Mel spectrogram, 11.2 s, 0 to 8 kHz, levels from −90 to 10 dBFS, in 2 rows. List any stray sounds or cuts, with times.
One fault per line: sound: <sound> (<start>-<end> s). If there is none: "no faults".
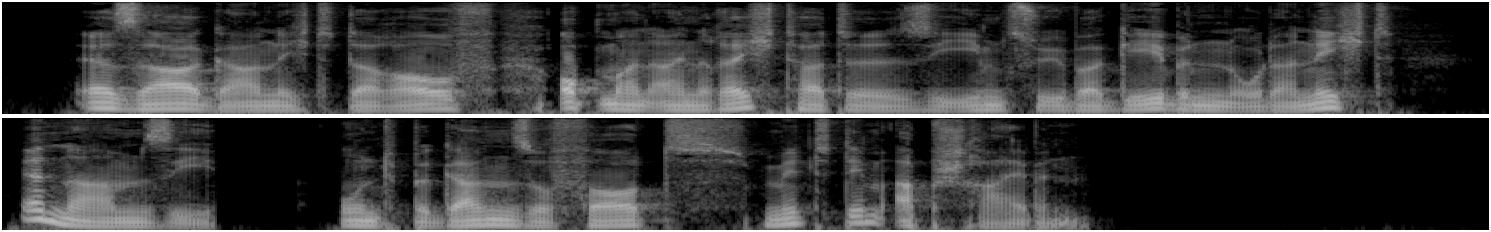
no faults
